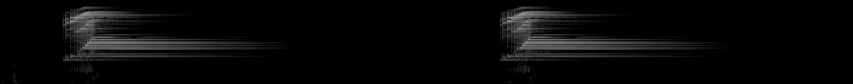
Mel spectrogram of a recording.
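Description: A shimmering magic-sparkle chime sound effect, played twice about four seconds apart: each time a quick upward run of bright bell-like tones that rings on and fades out over about two seconds.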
